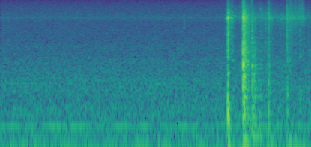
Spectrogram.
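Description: Low room hum, then a quick cluster of sharp clicks and rustles about three seconds in from baseball trading cards being handled.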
